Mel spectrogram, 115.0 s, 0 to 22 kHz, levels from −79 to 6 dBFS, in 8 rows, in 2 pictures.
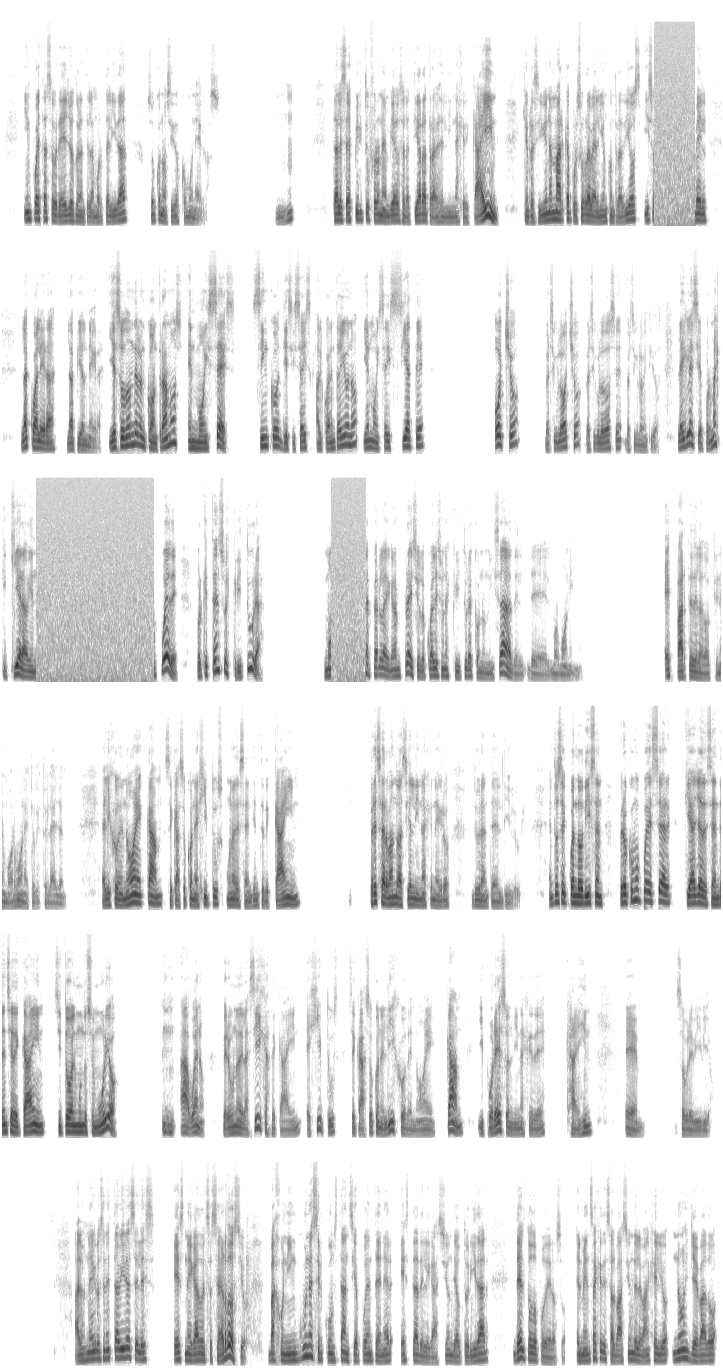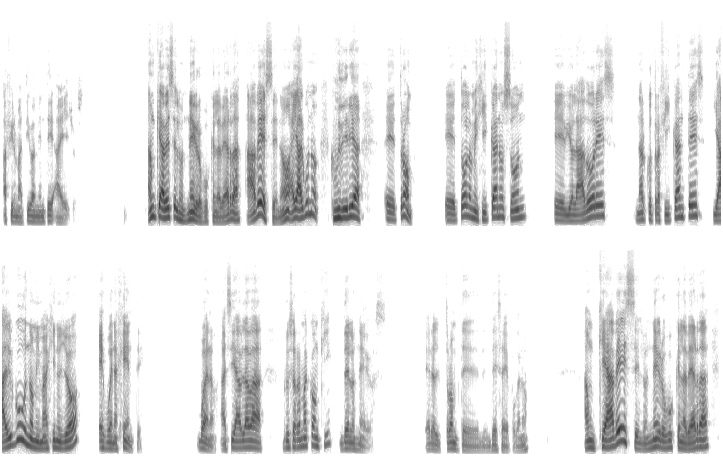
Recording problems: audio cutting out; filled with static; at 13 s for 1 s, at 29 s for 2.5 s and at 35 s for 0.5 s

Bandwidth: 15 kHz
